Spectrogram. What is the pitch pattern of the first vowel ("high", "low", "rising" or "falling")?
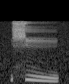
falling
